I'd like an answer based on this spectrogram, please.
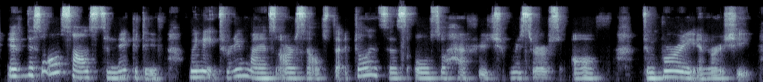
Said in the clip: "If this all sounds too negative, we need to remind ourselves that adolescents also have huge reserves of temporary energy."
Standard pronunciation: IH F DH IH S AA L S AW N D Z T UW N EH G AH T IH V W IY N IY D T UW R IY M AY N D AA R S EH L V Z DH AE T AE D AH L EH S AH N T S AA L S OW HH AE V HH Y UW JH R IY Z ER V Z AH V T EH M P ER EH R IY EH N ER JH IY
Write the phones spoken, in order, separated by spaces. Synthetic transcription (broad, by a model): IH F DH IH S AA L S AW N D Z T UW N EH G AH T IH V W IY N IY D T UW R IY M AY N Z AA R S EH L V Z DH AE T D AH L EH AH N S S AA L S OW HH AE V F Y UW CH R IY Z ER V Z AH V T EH M P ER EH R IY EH N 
